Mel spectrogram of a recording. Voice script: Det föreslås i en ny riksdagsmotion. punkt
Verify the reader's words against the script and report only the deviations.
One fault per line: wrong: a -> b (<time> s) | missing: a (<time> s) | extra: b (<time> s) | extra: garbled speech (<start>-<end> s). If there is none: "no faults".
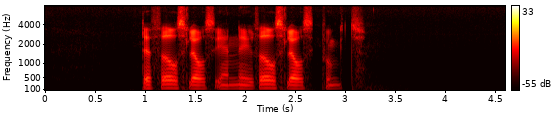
wrong: riksdagsmotion -> föreslås (2.0 s)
